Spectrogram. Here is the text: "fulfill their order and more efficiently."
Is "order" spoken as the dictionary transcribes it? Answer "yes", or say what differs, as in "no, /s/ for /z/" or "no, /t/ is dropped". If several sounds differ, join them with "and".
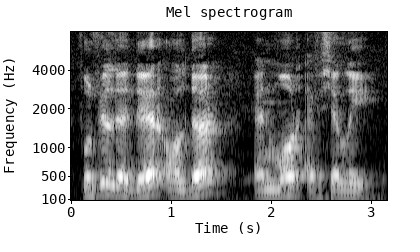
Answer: no, /l/ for /ɹ/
